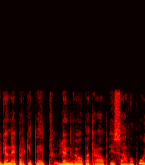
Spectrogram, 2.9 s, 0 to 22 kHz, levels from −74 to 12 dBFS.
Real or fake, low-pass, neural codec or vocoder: fake; 9.9 kHz; codec, 44.1 kHz, 7.8 kbps, Pupu-Codec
